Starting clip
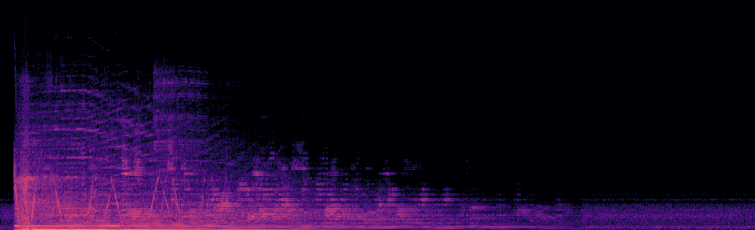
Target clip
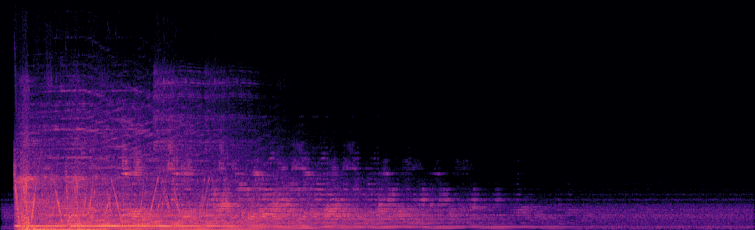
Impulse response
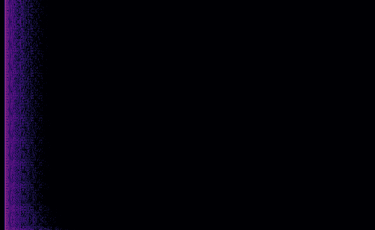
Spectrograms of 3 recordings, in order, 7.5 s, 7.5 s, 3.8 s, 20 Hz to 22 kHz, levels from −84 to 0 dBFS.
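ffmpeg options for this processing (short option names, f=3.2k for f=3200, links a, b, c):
-filter_complex "[0:a]asplit=2[a][b];[b]aecho=0:1:511:0.501[c];[a][c]amix=inputs=2:normalize=0,adynamicequalizer=threshold=0.00562:dfrequency=720:dqfactor=0.76:tfrequency=720:tqfactor=0.76:attack=5:release=100:ratio=0.375:range=2:mode=boostabove:tftype=bell,highpass=f=93:w=0.5412,highpass=f=93:w=1.3066,volume=5dB"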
